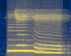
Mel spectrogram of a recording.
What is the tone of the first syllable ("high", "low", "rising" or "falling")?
high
